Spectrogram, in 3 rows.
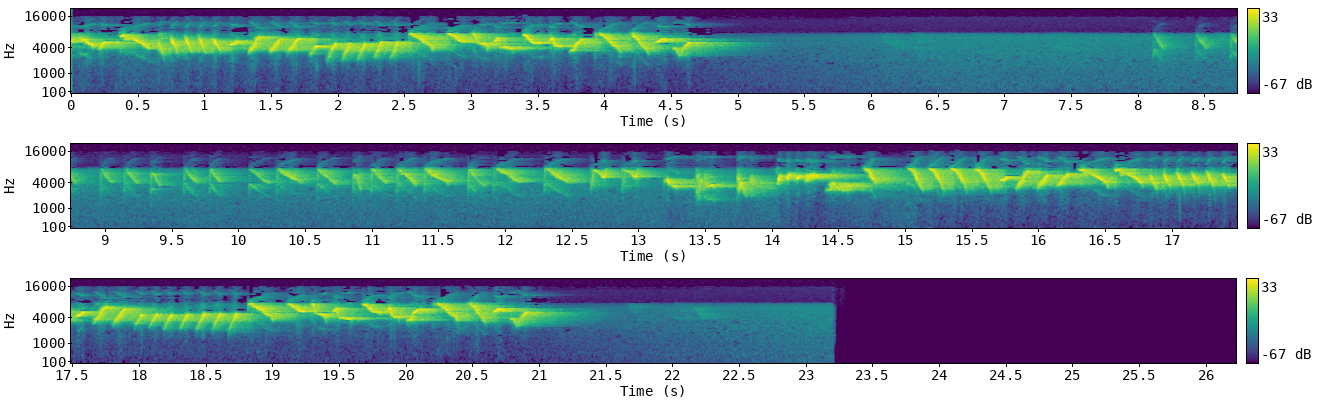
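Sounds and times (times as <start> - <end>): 
white-eye singing: 0.0 - 5.2, 8.0 - 21.2.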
